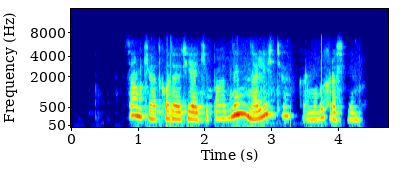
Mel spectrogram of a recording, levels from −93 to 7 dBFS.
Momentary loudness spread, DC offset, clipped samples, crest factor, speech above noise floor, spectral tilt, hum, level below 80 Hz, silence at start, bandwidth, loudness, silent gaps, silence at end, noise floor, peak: 19 LU; under 0.1%; under 0.1%; 18 dB; 55 dB; -8.5 dB/octave; none; -60 dBFS; 0.9 s; 6.6 kHz; -21 LUFS; none; 0.45 s; -75 dBFS; -4 dBFS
